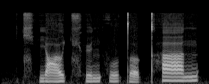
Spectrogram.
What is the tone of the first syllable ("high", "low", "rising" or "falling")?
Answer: rising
